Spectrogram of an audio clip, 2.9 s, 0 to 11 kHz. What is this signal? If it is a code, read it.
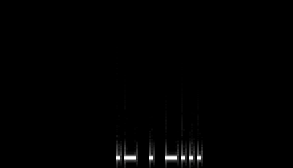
Morse code, heard as a keyed tone, about 29 wpm, 700 Hz. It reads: AEB
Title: All Cut Numbers - 3-Digit 30wpm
